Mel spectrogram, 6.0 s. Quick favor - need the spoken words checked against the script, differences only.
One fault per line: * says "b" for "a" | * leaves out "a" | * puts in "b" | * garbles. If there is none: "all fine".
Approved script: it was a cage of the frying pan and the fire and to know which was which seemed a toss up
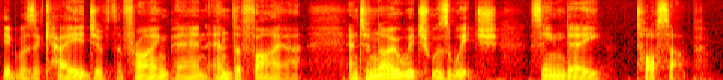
all fine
